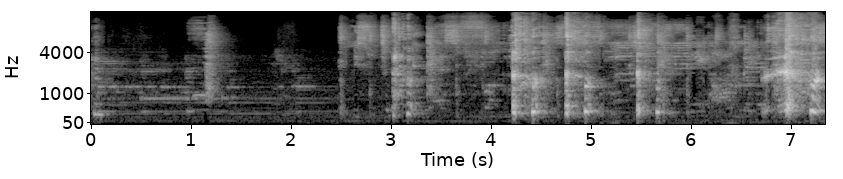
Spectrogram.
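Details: Girl coughing: a run of sharp, dry-sounding coughs in quick clusters after faint music.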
